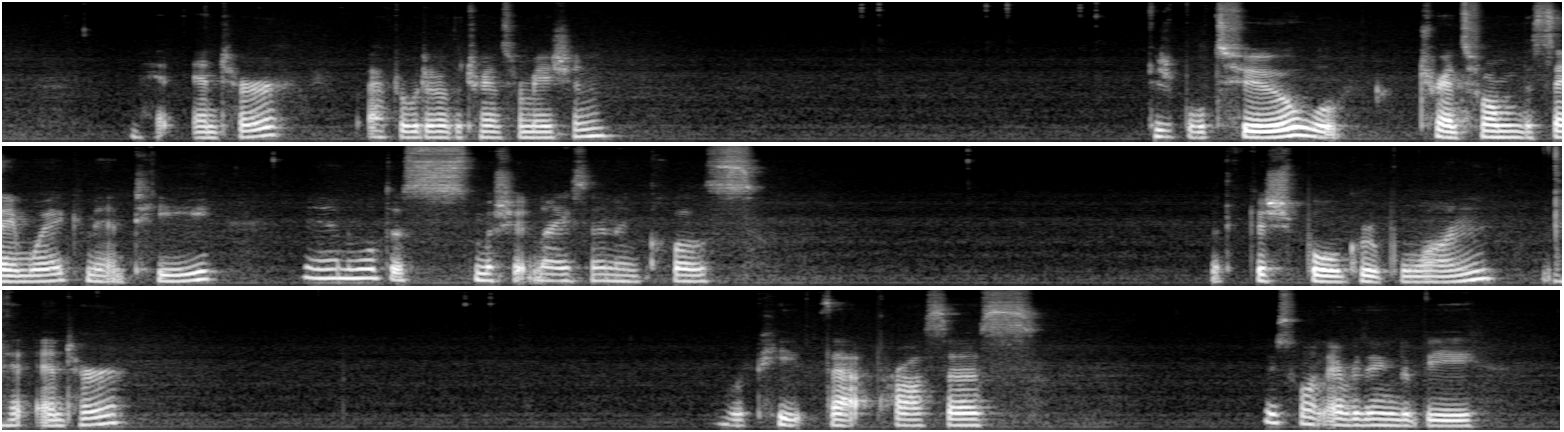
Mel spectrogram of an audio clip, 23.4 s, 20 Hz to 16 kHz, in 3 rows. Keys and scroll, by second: 0.9 Return, 8.4 super+t, 15.6 Return, 19.6 super+t.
